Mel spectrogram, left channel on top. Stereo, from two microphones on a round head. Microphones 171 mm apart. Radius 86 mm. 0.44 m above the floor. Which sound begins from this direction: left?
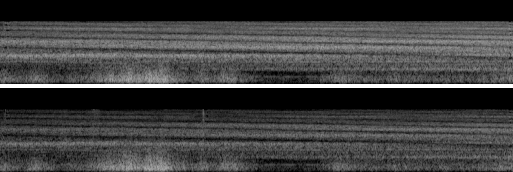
A drone, at 0.0 s.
